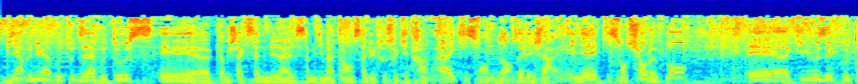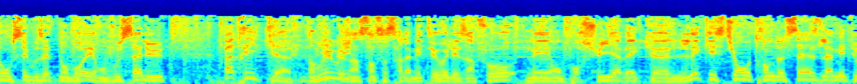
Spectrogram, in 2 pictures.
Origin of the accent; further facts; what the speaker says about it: England, United Kingdom; Vous êtes latin, moi je suis anglais.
